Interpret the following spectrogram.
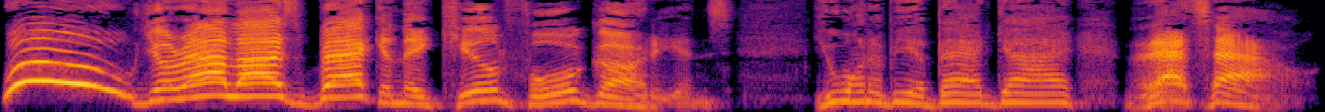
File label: bad guy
